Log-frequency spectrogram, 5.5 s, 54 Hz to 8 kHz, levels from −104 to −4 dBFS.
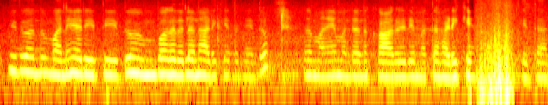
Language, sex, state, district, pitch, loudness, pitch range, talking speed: Kannada, female, Karnataka, Chamarajanagar, 225 Hz, -19 LUFS, 215-240 Hz, 195 wpm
